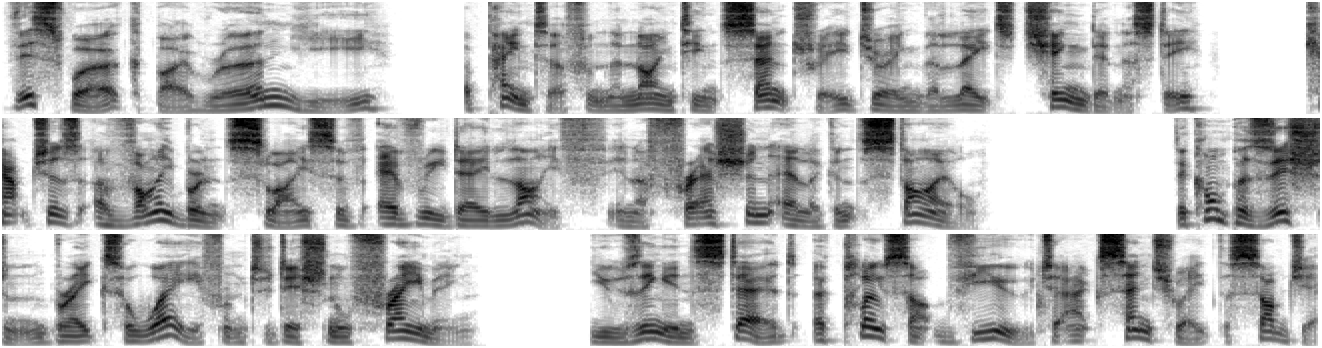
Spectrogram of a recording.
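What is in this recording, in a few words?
English, audio guide; Riding through cloudy mountains; Ren Yi (1840–1896); Qing dynasty, Guangxu; Heavenly Horse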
